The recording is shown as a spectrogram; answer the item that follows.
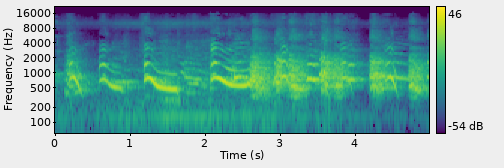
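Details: Five-month-old Irish Wolfhound puppies howl together in overlapping, wavering cries that rise and then slide downward.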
